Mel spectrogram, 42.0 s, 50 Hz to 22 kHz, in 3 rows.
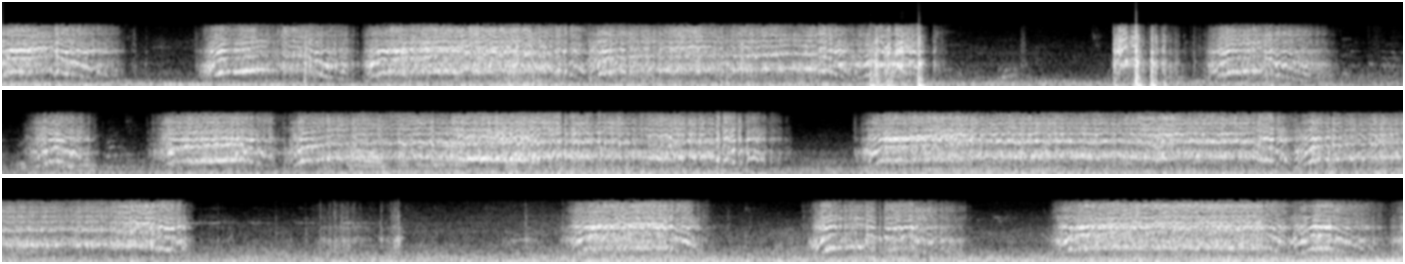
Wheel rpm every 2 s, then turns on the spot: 70, 110, 180, 180, 150, 30, 60, 40, 150, 220, 170, 110, 230, 180, 200, 10, 10, 90, 100, 60, 100.
30-32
